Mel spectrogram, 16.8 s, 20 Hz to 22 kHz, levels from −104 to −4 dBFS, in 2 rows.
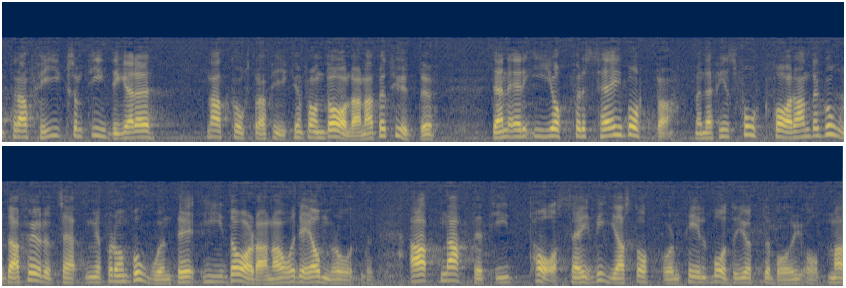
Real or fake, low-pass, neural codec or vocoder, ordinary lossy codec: fake; none; codec, 16 kHz, 4 kbps, FunCodec, trained on Chinese and English, 50 frames a second; none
